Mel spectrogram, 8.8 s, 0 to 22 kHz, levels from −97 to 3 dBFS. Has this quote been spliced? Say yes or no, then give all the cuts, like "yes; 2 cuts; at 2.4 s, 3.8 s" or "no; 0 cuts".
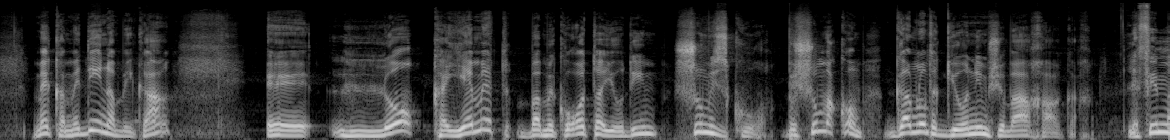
yes; 3 cuts; at 3.1 s, 5.8 s, 7.0 s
